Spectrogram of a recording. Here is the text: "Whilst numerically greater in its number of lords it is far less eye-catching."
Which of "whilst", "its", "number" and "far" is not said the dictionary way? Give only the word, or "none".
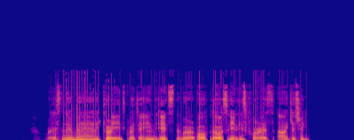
whilst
